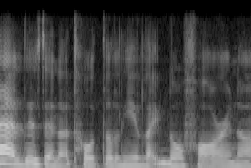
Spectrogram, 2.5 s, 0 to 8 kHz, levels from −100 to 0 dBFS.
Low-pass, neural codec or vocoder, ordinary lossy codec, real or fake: 7.2 kHz; none; none; real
